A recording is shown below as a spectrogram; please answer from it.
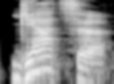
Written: gheata

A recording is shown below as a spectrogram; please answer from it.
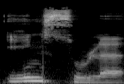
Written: insula

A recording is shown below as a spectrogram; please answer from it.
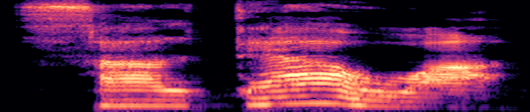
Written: salteaua

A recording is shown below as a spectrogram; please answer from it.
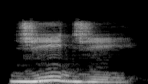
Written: gigi

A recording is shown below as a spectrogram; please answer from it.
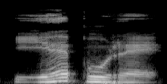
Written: iepure

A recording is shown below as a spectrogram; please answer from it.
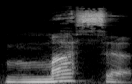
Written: masa

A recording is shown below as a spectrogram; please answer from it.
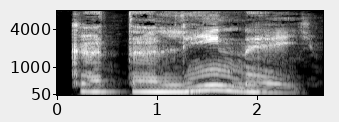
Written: catalinei

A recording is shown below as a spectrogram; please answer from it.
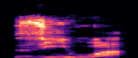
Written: ziua

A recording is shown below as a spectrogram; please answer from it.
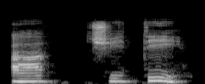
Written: a citi

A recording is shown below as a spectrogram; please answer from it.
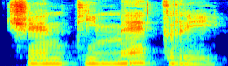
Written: centimetri

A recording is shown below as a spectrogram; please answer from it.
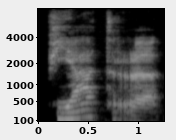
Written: piatra

